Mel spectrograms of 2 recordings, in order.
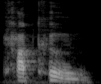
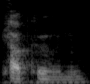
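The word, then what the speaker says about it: ขอบคุณ: So I looked up how to say thank you in Thai, and I'm probably going to mispronounce this, but it's I think it's kapkun.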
